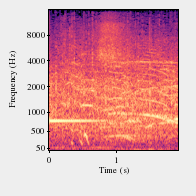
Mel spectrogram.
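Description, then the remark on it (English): A large political convention crowd fills the space with steady, dense applause and general hubbub as Rudy Giuliani comes out, sustained and fairly loud throughout, with a faint voice somewhere in the mix. “11 thank yous, even long after the applause had stopped.”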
